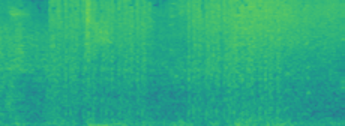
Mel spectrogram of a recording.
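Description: Sustained gunfire from a surveyor enemy in Borderlands, a dense rattling barrage of shots that stays loud and close for the whole stretch with no talking.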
